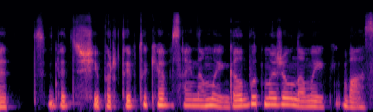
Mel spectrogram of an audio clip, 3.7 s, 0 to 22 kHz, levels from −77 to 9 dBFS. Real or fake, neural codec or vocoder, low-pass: real; none; 14.4 kHz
